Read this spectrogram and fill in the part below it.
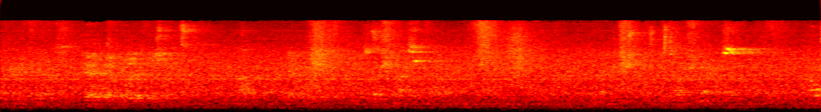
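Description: A second man talks calmly.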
